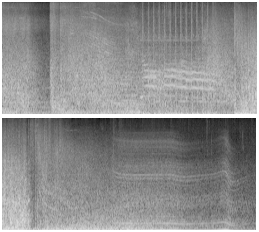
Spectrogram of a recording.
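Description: Explosives detonate in the Batman Telltale Series game, with heavy booming blasts, a sudden loud deep crash midway and a low rumble afterward, all under layered game effects and no clear speech.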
